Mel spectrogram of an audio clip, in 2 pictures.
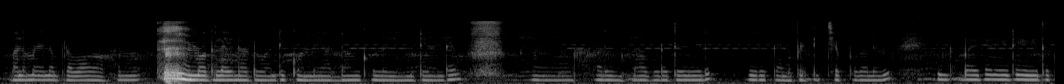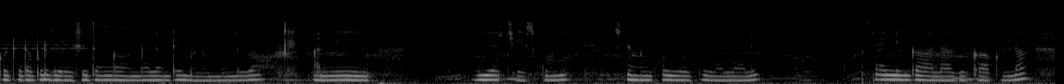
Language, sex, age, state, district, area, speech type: Telugu, female, 18-30, Telangana, Mancherial, rural, spontaneous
